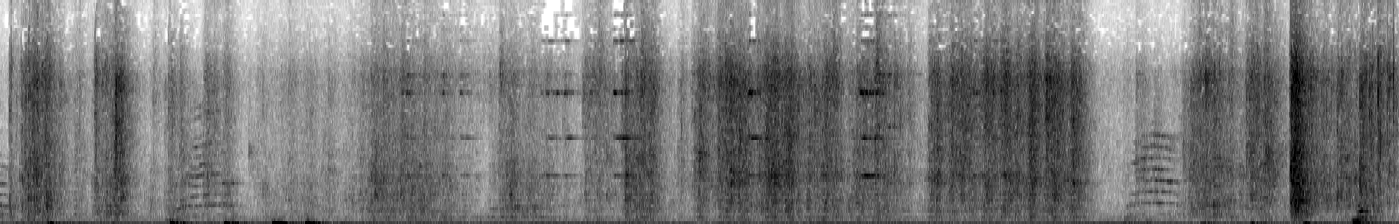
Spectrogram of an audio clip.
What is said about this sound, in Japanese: そして私の猫はくなぎであなたはご飯あご飯あげてないねご飯あげけないから猫がうるさいんですわご飯をあげますちょっとまずまず猫にご飯を少々お待ちを。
